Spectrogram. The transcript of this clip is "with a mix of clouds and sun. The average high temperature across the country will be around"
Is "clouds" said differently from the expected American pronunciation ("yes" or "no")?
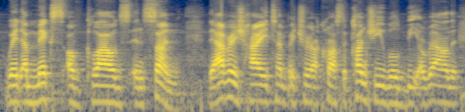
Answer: no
